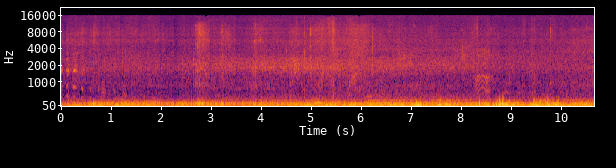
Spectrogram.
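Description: Wind rumbling on the microphone, with faint voices in the background and no distinct firework bangs.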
